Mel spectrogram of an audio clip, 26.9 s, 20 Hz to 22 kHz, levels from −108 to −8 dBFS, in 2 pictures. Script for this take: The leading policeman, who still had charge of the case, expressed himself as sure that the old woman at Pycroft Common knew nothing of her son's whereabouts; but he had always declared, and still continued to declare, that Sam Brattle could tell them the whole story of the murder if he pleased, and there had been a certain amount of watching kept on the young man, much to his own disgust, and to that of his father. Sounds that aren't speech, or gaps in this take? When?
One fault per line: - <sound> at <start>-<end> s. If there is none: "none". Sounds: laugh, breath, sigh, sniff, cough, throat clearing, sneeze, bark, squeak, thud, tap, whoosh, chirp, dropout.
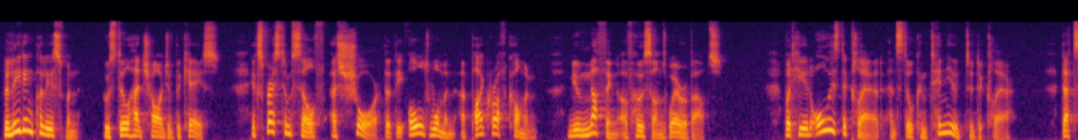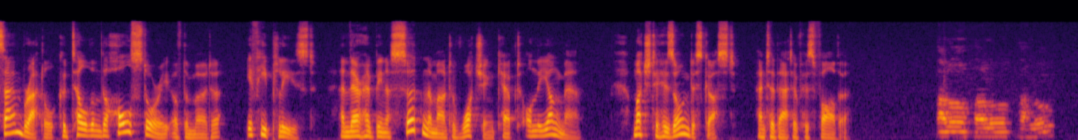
- sniff at 25.2-26.7 s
